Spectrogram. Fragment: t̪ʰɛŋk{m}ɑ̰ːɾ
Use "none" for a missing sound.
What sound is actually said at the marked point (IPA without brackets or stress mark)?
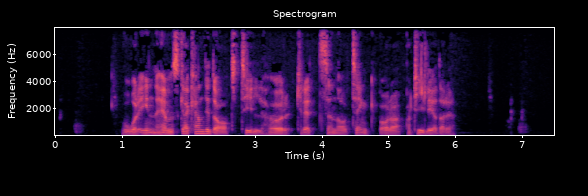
b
